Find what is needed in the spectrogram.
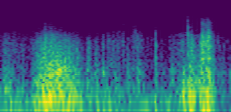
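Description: Plastic storage tote full of shoes being handled and tilted: a burst of noise about half a second in, then a sharp thunk near the end as the tote knocks down.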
